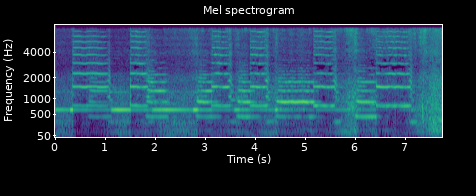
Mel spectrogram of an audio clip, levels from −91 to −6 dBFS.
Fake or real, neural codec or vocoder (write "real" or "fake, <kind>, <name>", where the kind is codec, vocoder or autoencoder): real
